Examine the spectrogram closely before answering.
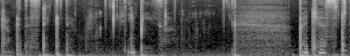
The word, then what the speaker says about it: Ibiza: have to correct me, that in Spain this is pronounced Ibiza. These are pronounced as a TH, Ibiza. But I'm trying to just stick to English pronunciations here, and in English we say Ibiza.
